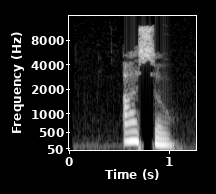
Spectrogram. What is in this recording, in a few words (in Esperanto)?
"aso", esperanto; geneva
